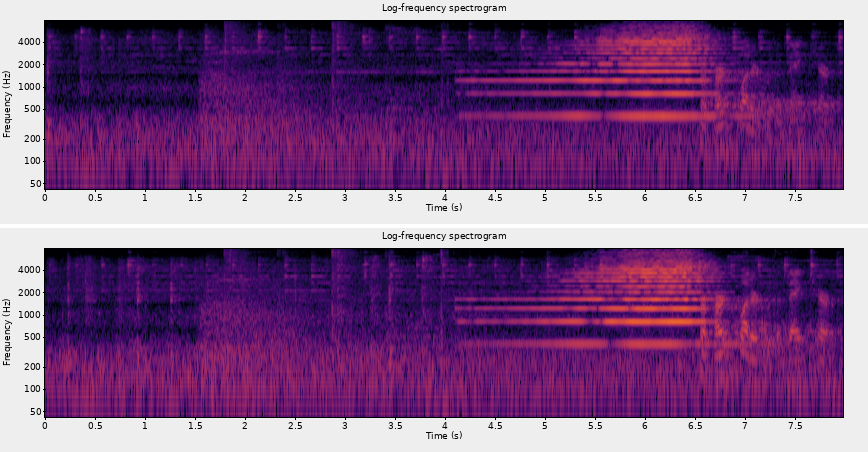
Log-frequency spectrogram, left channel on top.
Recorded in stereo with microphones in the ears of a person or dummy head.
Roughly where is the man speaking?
Right.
